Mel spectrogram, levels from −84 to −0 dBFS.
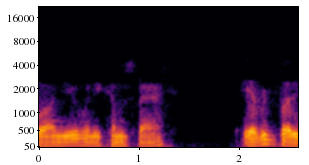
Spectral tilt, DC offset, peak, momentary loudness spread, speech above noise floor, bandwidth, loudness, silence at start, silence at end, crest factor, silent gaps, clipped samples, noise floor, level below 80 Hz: -13.5 dB/octave; under 0.1%; -6 dBFS; 11 LU; 57 dB; 4.2 kHz; -22 LUFS; 0 s; 0 s; 16 dB; none; under 0.1%; -77 dBFS; -42 dBFS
